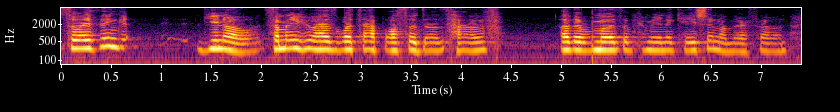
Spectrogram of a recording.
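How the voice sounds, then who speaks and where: At a moderate pace, a woman speaks with monotone, flat intonation. Her loudness rises and falls in big swings. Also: fairly high pitch for a woman. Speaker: tech company CEO. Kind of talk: conference talk.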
